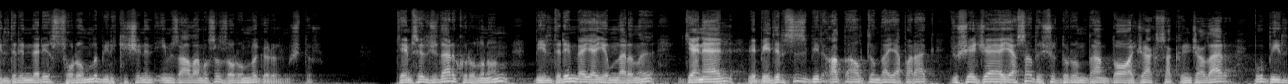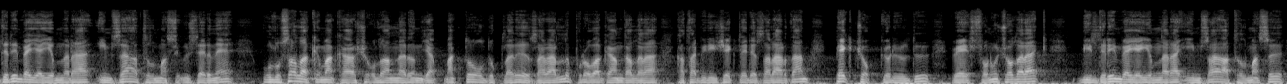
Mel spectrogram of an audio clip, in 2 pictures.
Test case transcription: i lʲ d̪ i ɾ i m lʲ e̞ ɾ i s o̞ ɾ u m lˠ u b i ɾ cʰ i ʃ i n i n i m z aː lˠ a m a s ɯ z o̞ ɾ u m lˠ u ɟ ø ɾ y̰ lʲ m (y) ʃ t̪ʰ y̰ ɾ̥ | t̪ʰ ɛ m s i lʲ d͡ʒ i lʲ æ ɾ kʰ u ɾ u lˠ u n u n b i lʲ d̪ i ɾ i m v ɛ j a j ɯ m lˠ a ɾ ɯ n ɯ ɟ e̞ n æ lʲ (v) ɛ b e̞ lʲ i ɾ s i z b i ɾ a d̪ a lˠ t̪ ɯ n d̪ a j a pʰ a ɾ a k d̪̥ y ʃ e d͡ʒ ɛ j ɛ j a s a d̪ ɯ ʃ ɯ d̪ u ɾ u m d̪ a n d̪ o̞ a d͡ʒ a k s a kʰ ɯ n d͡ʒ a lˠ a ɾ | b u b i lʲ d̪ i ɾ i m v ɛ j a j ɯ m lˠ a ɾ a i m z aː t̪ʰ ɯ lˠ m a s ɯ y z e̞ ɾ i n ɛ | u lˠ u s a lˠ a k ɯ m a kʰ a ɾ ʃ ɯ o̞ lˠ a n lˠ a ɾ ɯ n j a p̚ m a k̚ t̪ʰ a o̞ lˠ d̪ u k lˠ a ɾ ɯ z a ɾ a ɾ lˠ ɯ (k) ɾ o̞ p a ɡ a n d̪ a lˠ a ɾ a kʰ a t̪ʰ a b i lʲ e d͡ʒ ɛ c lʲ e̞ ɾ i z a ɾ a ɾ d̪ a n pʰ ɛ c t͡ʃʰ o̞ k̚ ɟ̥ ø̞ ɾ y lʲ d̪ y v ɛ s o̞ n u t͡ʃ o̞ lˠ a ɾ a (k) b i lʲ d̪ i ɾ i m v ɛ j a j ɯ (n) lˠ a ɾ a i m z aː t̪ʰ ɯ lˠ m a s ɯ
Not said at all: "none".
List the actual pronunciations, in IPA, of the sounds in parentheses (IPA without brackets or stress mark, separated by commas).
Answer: y, v, p, k, m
